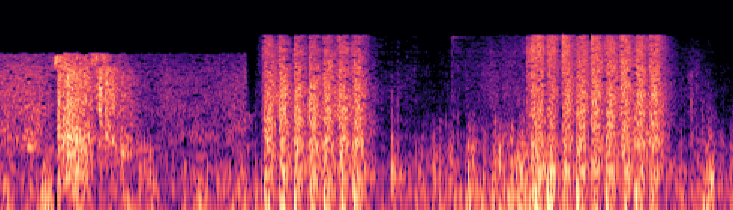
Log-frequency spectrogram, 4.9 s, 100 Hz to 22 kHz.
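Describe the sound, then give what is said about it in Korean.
M60 machine gun firing at Chinese fishing boats at sea, in three loud bursts of rapid, rattling shots separated by short pauses. “결국 공용확인 M60 기관총이 불을 뿜습니다. 90여 발을 쏘고 나서야 중국 어선 30여 척은 서해 공해상으로 도주했습니다.”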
